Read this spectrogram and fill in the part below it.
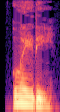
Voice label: "Lady", English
